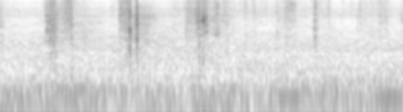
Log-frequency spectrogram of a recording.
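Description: Tarot cards being shuffled close by, several quick papery riffling bursts in a row with no talking over them.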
